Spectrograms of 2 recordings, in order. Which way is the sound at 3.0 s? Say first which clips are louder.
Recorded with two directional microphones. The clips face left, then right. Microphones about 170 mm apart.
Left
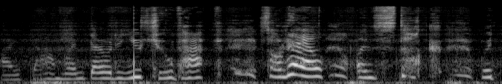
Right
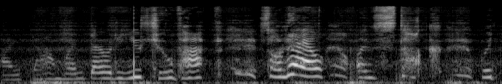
Left 2 dB; 20° left (ahead or behind).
